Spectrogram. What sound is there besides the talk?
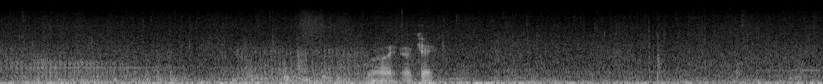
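thunderstorm with heavy rain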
